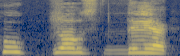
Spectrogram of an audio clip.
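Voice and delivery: very slow drowsy call; sleepy voice. Acted. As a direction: mumble it just woken up. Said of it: "Beaver said in a sleepy voice".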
